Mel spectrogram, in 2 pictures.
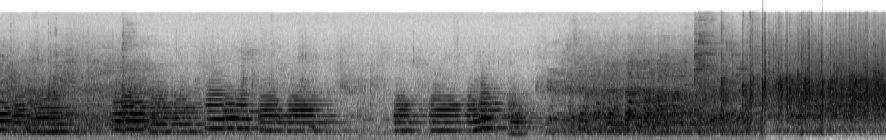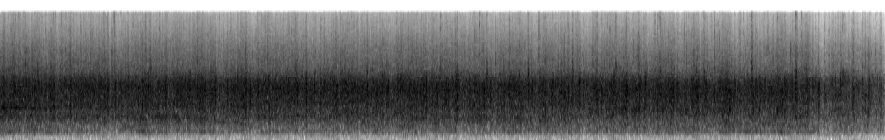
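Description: A long straight brass trumpet plays a short phrase of separate notes, then stops about seven seconds in, and an audience applauds steadily.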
